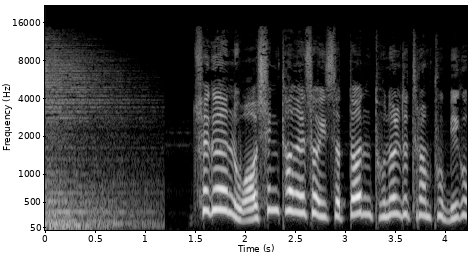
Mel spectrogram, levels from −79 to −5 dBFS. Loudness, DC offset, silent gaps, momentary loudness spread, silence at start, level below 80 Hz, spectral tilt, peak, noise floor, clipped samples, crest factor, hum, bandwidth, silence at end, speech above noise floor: -20 LUFS; under 0.1%; none; 16 LU; 0 s; -48 dBFS; -4 dB/octave; -4 dBFS; -50 dBFS; under 0.1%; 16 dB; none; 15 kHz; 0 s; 30 dB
